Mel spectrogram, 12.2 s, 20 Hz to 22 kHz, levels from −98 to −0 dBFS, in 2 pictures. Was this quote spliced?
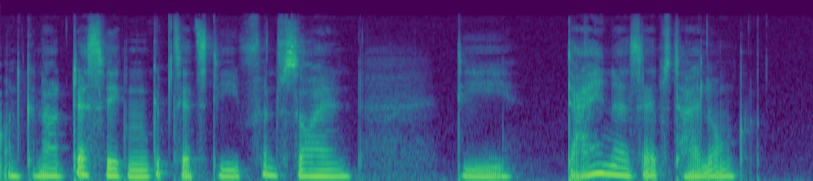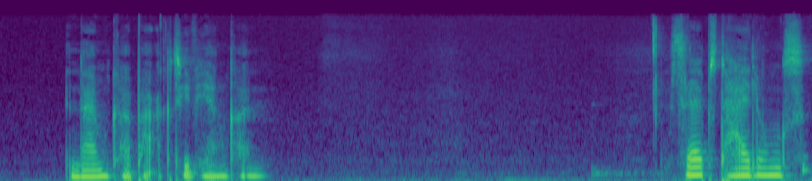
no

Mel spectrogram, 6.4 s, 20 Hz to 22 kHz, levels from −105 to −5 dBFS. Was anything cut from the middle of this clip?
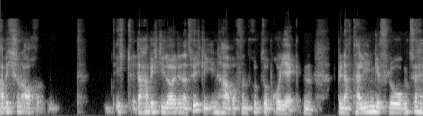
yes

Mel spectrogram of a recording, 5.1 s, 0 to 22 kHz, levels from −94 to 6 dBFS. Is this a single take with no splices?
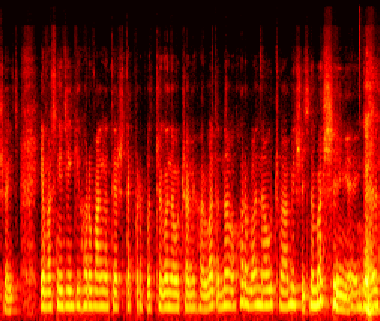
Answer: yes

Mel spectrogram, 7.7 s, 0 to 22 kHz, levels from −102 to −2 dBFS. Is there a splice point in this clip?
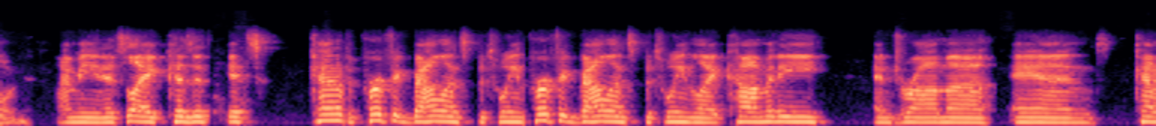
yes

